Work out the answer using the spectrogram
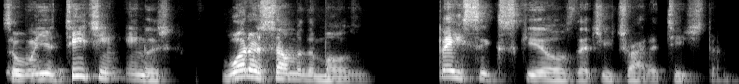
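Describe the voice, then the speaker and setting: A man hosts an interview podcast, chatting casually and drifting into long, rambling stories punctuated by frequent laughter. His mid-range voice is animated and darkish in tone, moving at a moderate pace.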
